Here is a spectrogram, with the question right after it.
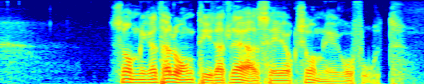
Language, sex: Swedish, male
